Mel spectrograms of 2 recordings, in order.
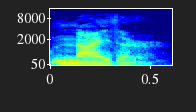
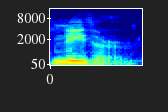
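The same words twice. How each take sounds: First: The first vowel sounds like 'eye'. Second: The first vowel sounds like 'ee'. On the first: The speaker calls it wrong. "not neither" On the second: The speaker calls it right. "that's the correct pronunciation. ... Because the E comes first"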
